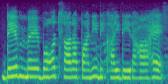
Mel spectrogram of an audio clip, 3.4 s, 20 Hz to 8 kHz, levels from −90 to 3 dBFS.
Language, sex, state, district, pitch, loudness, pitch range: Hindi, female, Madhya Pradesh, Bhopal, 275 Hz, -13 LUFS, 260-290 Hz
